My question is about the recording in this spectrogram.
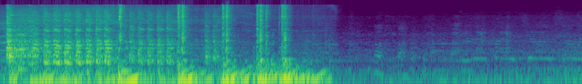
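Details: Boat engine dry-fired on open manifolds with no exhaust pipes or catalytic converters: harsh, very loud rough running with sharp crackling bursts, then shutoff. Described as sounding terrible.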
